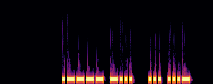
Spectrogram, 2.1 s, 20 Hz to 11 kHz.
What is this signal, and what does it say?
Morse code, heard as a keyed tone, about 51 wpm, 700 Hz. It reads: 1B SV
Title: Field Day Exchanges Encore - 50wpm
